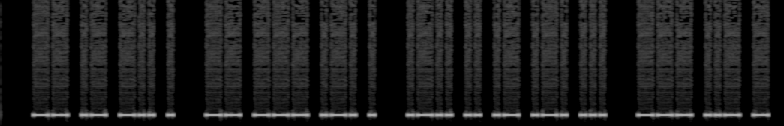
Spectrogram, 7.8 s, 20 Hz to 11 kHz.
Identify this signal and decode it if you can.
Morse code, heard as a keyed tone, about 25 wpm, 1000 Hz. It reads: MADE MORE LIARS OUT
